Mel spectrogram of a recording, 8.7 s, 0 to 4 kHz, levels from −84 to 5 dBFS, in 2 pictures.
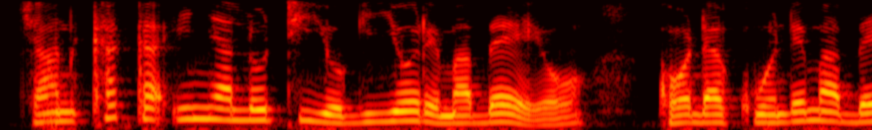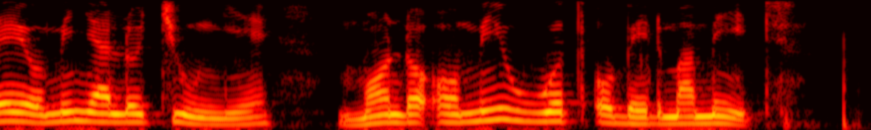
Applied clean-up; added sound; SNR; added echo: none; none; none; none.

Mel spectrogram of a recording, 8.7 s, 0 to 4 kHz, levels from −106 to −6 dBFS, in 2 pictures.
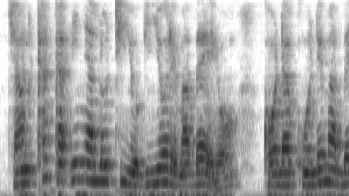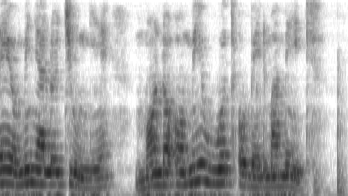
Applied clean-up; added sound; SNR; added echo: none; none; none; reverberation time 0.2 s.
